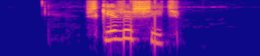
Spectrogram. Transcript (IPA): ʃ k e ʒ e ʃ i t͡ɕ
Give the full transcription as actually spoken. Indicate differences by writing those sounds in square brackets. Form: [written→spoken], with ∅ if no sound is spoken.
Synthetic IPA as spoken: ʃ k e ʒ e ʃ i t͡ɕ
